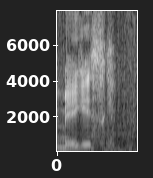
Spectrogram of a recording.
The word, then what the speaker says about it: Magisk: might do more how what's the official pronunciation of the two names uh isn't isn't it magisk yeah close enough and uh magics okay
